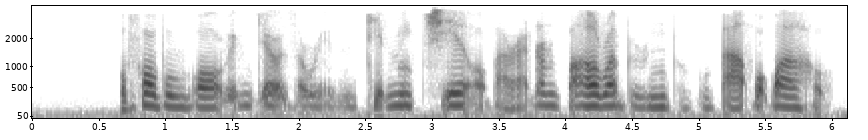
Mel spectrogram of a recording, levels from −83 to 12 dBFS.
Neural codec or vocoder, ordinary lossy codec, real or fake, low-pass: autoencoder, 22.05 kHz, a latent of 192 numbers a frame, VITS, trained on many speakers; MP3, 32 kbps; fake; 3.6 kHz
